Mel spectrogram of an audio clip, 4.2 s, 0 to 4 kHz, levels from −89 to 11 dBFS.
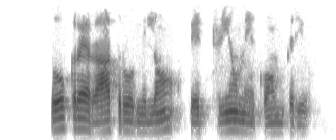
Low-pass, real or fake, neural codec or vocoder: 3.6 kHz; real; none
